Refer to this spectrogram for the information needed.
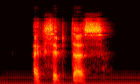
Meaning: second-person singular imperfect subjunctive of accepter
- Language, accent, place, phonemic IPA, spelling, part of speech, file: French, France, Lyon, /ak.sɛp.tas/, acceptasses, verb, LL-Q150 (fra)-acceptasses.wav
